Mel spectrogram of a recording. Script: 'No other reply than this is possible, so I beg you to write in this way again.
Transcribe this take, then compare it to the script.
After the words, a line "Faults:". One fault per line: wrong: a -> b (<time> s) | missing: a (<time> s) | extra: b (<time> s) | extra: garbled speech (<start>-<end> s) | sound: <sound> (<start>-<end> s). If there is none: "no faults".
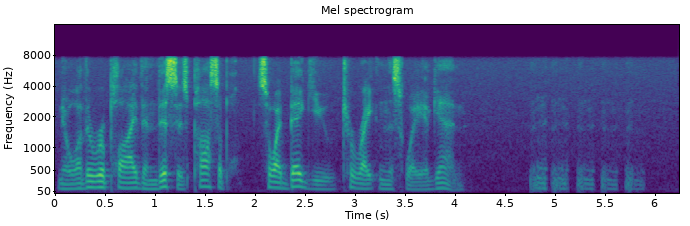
'No other reply than this is possible, so I beg you to write in this way again.
Faults:
sound: laugh (4.8-5.9 s)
